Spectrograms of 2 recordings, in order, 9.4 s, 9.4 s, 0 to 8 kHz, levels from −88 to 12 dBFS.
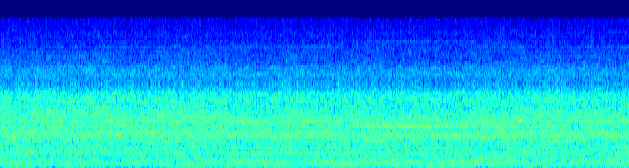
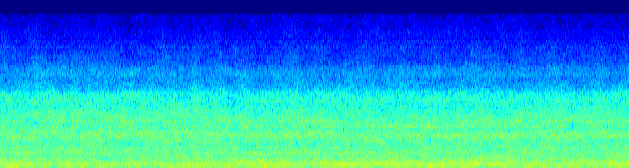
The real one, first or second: first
